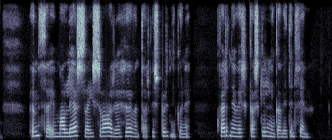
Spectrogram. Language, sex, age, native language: Icelandic, female, 30-39, Icelandic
